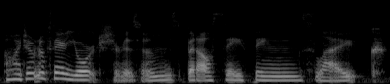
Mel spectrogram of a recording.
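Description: A Canadian woman in her thirties, a ballet dancer interviewed in a theatre, speaking softly with hesitant ums and easy laughs. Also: medium pitch, unhurried, vocal fry. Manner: soft-spoken, hesitant with many ums, laughs easily. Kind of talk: casual interview. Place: theatre in Leeds.

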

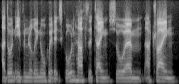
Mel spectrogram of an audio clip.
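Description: A man's voice: mid-range voice, flat delivery, brisk, sharp tone, no room sound, highs cut off. A man talking casually as a podcast guest. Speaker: podcast guest, audio drama producer. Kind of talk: casual chat.

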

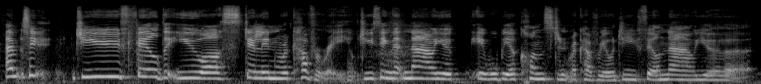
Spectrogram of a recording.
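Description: Slightly high-voiced woman interviewer. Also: moderate pace, few pauses, fairly bright tone. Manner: encouraging, with brief affirmations. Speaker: interviewer, host. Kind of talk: casual interview conversation.

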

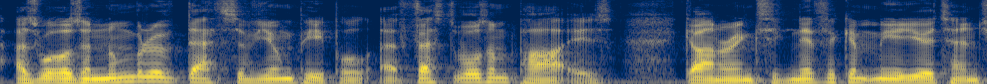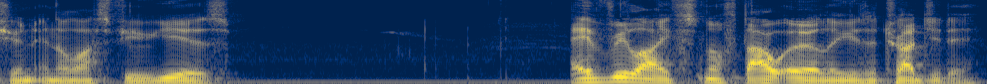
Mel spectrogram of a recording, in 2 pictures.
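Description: Low-pitched young British man reading aloud. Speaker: journalist reading own article aloud. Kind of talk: scripted narration.

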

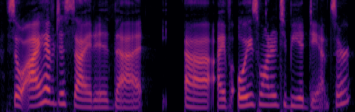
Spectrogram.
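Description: A woman in her thirties chats away as a podcast co-host, rambling from thought to thought with lots of fillers. Her voice sits at a middle pitch. The sound is close and dry, with no room echo. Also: normal speed. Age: 30s. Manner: chatty, rambling with many fillers. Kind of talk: casual chat.

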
